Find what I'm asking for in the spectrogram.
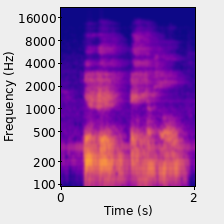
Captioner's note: speaker clearing throat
